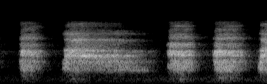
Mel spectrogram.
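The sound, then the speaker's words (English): Two-stage pranayama yoga breathing, drawn into the stomach and upper chest and released through an open mouth: loud, rushing breaths in four full bursts, one long, plus the start of a fifth, with no talk. “It is a two-stage pranayama yoga breathing that completely changed my life. You breathe into your stomach, into your upper chest, and then you let it go. And it's a meditation. So it sounds like,”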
